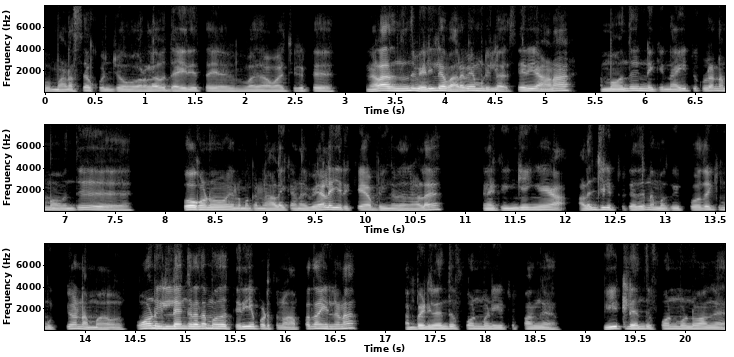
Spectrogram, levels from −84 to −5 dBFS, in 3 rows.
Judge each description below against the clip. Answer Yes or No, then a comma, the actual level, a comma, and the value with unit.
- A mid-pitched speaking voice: Yes, medium, 150 Hz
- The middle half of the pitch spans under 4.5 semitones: Yes, average, 3.0 semitones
